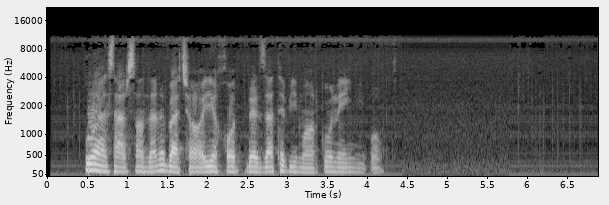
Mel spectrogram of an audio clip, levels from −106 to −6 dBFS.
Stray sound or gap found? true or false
false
